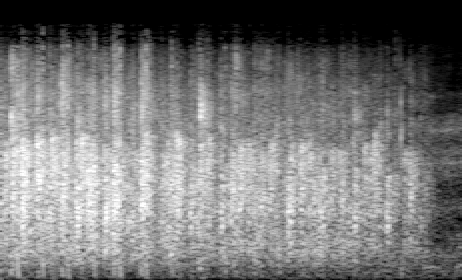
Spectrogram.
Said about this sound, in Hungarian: Még egy tapsot szerintem.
